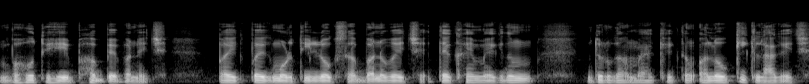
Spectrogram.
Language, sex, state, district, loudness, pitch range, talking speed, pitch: Maithili, male, Bihar, Saharsa, -18 LUFS, 85-90 Hz, 155 wpm, 90 Hz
